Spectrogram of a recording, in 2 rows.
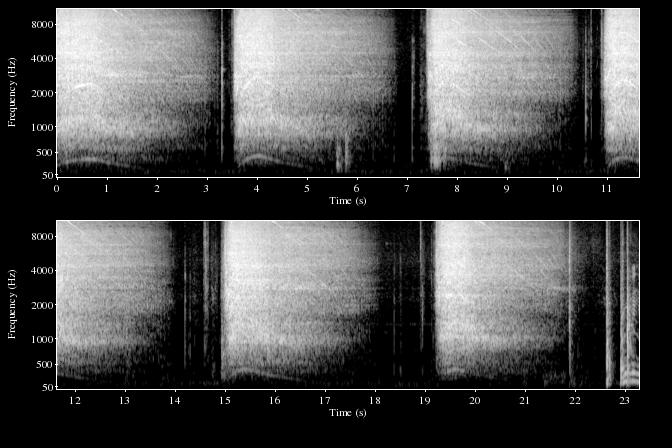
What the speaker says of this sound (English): we're going to remove the other 5 screws to disassemble the 3 parts that make up the pump head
